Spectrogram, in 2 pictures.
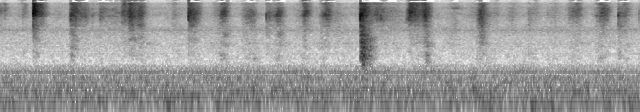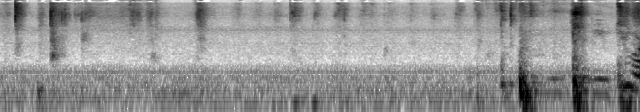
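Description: Polyester body filler (Bondo) being spread into a seam with a plastic spreader: short scraping strokes, about two a second. A few louder knocks come near the end.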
